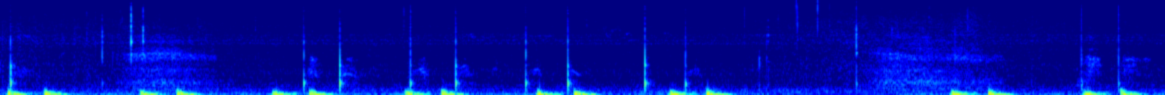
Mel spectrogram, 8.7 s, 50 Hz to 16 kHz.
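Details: Steady paired lub-dub beats at about 60 a minute with faint rustling between them, a normal heartbeat heard through a stethoscope in an ASMR medical roleplay.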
